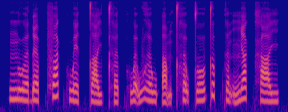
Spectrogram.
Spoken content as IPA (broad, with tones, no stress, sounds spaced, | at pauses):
n u˨˩ ə̯ ɗ ɛ˨˩ p̚ f a˦˥ k̚ h w e˨˩ t̚ t̪ a˨˩ j t̪ʰ ə˨˩ t̚ h w ə̰˧˥ w ɣ ə˧ w ʔ a̰˧˨ m t̪ʰ ə̰˧˨ w t̪ o˨˦ t̪ ə˦˥ p̚ k ə̰˧˨ n ɲ a˦˥ k̚ x a˧ j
